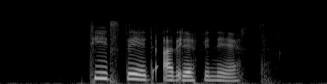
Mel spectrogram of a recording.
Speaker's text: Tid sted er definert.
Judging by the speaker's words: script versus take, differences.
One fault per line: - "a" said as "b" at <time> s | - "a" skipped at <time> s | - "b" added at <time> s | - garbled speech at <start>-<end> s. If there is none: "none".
none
